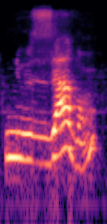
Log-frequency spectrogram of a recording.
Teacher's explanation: that S that ends nous is normally not pronounced, but that is suddenly going to be pronounced to create that beautiful liaison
